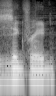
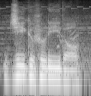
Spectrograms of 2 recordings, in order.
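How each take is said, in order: First: The name is said closer to German pronunciation. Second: The name is said with Japanese syllables. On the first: "That's closer to the German pronunciation" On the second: "I like how they pronounce it in Japanese"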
